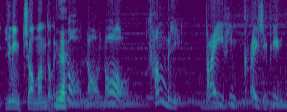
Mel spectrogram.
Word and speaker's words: Cholmondeley: My friend, Dudley Chumley. You mean Cholmondeley? Yeah. No. Chumley.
